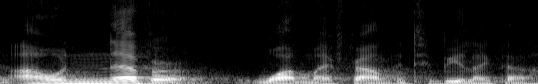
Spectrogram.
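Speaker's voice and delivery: low, hushed reflection; inner thought. Retold or imitated. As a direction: say it softly, as if to yourself. Preacher voices his own private thought.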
